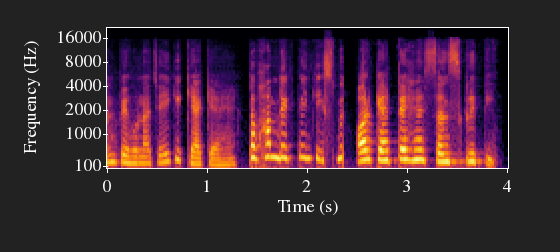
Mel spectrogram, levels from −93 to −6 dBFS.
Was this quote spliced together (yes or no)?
yes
